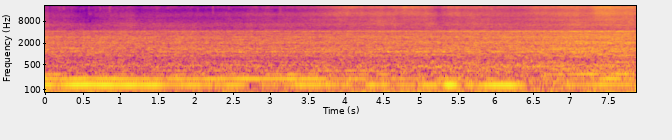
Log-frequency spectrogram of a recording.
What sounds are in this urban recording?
unidentified impact machinery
